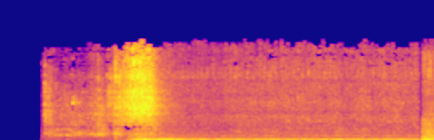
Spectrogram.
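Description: A brief whoosh about a second in, then a quiet, steady low car-engine rumble, as in an intro sound effect.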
